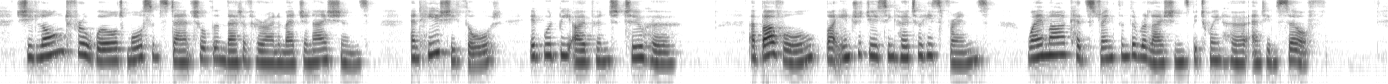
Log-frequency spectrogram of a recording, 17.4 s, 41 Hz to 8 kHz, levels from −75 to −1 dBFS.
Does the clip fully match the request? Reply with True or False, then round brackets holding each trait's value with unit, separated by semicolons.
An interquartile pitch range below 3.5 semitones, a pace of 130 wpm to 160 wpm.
False (5.3 semitones; 140 wpm)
